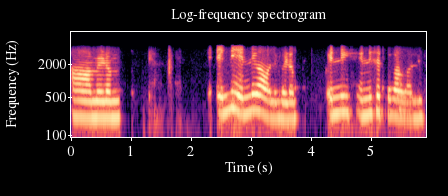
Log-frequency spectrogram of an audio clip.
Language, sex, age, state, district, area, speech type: Telugu, female, 18-30, Telangana, Peddapalli, rural, conversation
